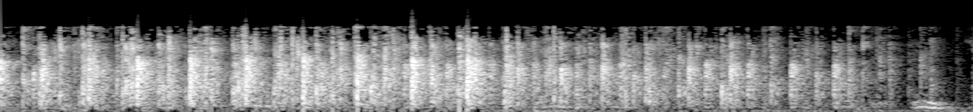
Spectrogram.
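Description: Audience applauding: many hands clapping at once, starting suddenly and tapering off near the end.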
